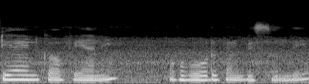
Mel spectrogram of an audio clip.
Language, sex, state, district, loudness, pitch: Telugu, female, Telangana, Mahabubabad, -13 LUFS, 205 Hz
